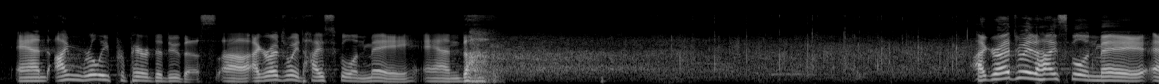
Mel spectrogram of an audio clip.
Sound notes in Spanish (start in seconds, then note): 4.6 Risas; 5.4 Aplausos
